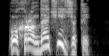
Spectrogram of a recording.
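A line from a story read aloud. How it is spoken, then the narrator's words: Ardent exclamation. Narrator (Russian): с жаром воскликнула Гермиона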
